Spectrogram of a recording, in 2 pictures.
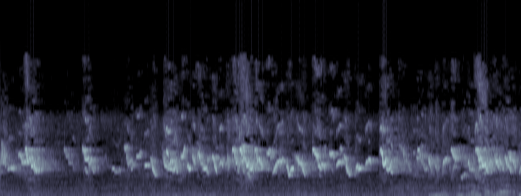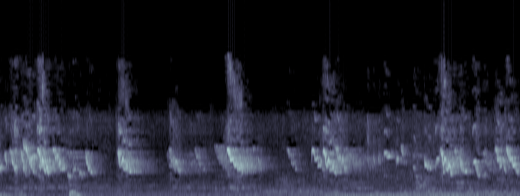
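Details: Steady stream of high, busy chirps from a male lemon-bellied white-eye of Lombok, his 'ciak ciak' calls meant to prompt silent birds to sing again.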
